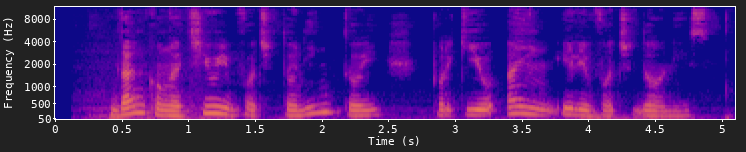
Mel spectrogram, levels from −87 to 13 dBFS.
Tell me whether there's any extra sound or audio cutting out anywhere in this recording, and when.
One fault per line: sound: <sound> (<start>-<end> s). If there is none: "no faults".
no faults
